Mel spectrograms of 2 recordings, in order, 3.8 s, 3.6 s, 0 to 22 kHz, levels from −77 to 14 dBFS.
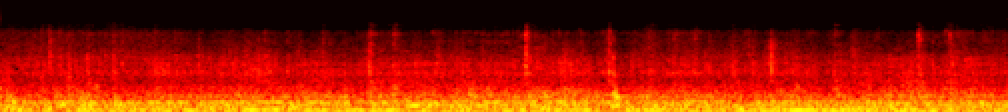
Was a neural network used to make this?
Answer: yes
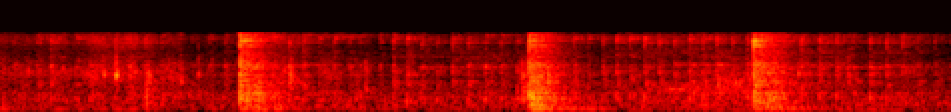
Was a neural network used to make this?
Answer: no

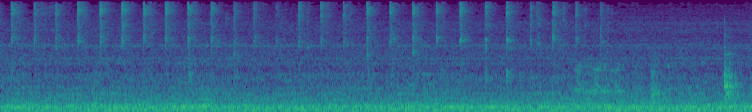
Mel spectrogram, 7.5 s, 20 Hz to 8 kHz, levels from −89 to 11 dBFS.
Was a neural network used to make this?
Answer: no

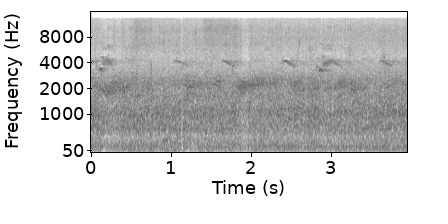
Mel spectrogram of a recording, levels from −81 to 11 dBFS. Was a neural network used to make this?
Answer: no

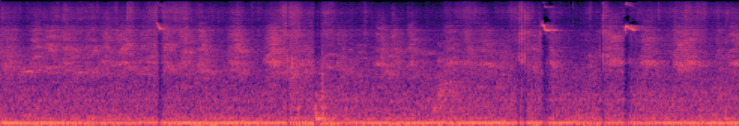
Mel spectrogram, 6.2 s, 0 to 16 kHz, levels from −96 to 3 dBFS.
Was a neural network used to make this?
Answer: yes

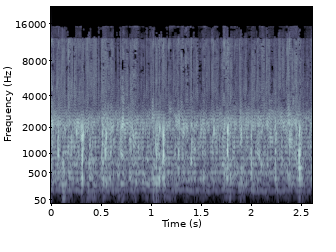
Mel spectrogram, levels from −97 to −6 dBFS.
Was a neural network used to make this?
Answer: yes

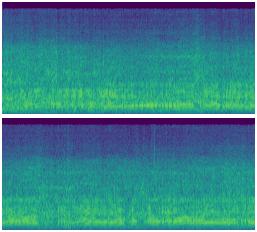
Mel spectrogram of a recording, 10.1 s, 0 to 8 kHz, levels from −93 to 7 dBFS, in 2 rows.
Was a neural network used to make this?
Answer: yes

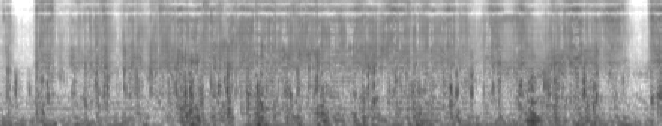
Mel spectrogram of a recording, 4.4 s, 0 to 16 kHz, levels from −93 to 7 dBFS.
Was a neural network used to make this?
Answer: yes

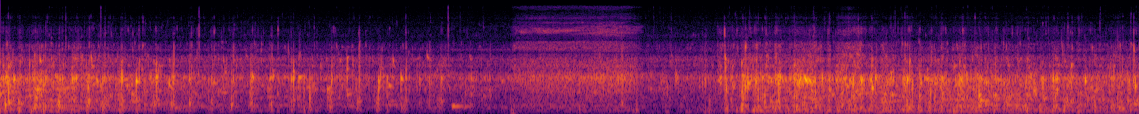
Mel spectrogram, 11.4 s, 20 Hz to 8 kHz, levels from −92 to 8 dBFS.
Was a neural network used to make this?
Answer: no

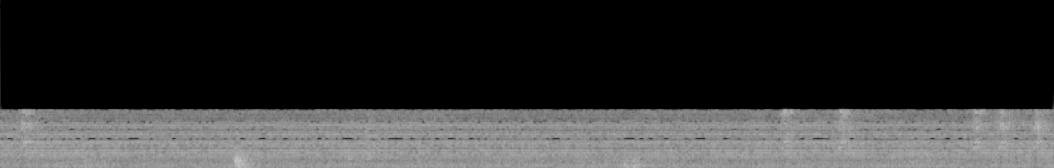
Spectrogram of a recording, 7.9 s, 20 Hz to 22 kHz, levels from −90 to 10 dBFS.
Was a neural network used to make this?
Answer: no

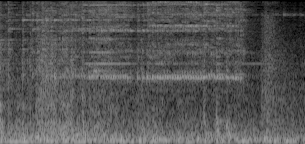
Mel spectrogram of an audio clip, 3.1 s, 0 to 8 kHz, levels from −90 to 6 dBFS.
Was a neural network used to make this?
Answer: no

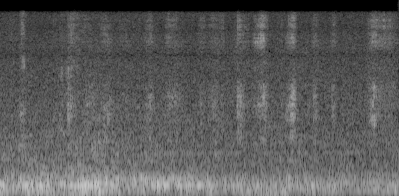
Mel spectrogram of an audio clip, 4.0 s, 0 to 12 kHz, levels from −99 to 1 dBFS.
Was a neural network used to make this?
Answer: no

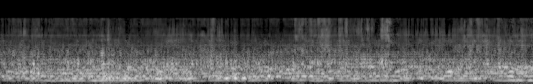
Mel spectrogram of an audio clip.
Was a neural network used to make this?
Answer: yes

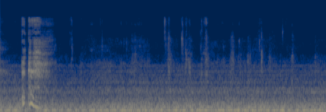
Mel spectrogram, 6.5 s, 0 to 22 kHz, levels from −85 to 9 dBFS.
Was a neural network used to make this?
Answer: no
